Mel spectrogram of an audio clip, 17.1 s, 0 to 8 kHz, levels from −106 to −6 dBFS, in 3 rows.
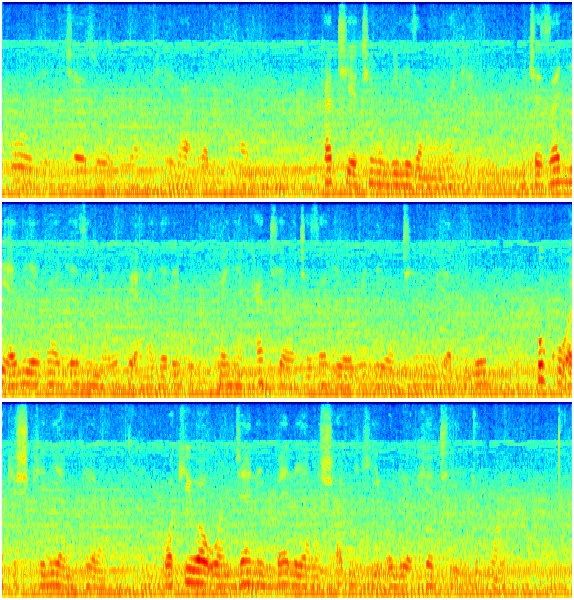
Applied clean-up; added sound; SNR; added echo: none; Engine / Boat, Water vehicle; 0 dB; none.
